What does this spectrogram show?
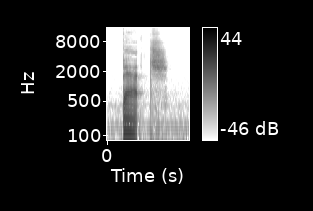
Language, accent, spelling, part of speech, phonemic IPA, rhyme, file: English, US, batch, noun / verb / adjective, /bæt͡ʃ/, -ætʃ, En-us-batch.ogg
- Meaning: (noun) 1. The quantity of bread or other baked goods baked at one time 2. The quantity of bread or other baked goods baked at one time.: A quantity of anything produced at one operation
